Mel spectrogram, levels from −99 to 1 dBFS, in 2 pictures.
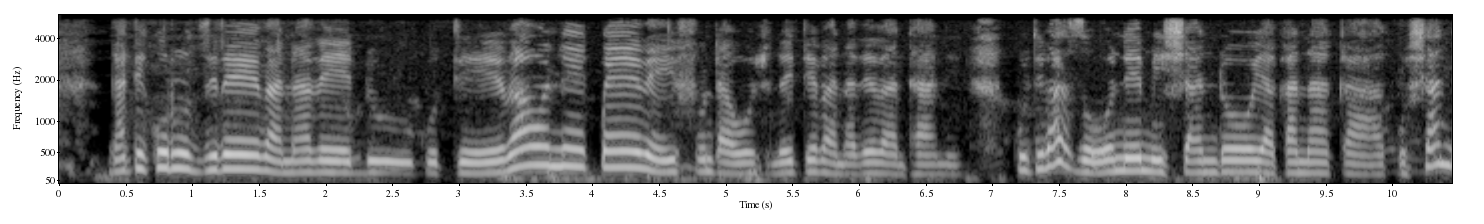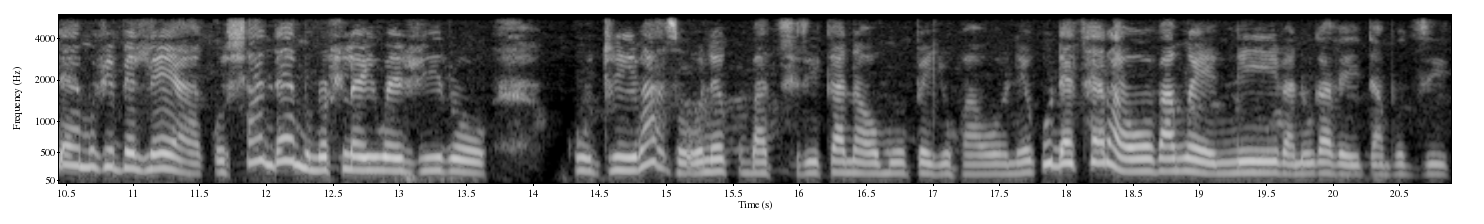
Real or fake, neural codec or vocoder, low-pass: real; none; 5.4 kHz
